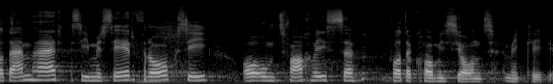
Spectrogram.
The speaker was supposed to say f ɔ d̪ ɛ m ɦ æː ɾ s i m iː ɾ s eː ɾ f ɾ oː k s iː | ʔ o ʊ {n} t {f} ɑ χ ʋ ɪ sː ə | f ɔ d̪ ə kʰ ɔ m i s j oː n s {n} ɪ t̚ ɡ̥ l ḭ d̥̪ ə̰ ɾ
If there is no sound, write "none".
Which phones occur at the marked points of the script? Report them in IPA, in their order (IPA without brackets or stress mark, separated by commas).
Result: m, f, m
